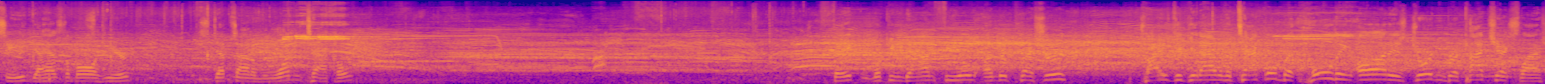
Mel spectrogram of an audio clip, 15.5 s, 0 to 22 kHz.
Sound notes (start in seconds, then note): 4.4 spectators cheering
